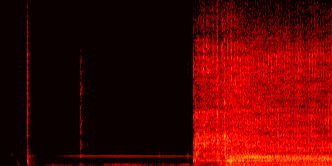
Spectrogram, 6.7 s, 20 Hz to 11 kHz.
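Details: Yamaha XMAX scooter, 8 years owned, after replacing the cam chain tensioner (part 5TNE22101000), with the airbox disconnected: a key-on hum, then the engine runs evenly. The former top-end slapping is gone and the fix worked.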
